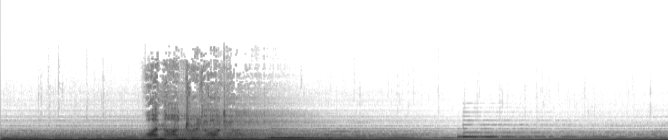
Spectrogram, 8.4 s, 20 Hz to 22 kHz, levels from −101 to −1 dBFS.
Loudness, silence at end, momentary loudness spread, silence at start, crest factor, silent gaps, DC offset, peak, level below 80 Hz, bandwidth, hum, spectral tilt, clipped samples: -24 LUFS; 0 s; 14 LU; 0 s; 14 dB; none; under 0.1%; -6 dBFS; -20 dBFS; 8.8 kHz; none; -7 dB/octave; under 0.1%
